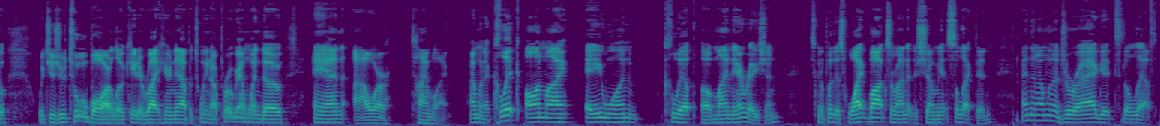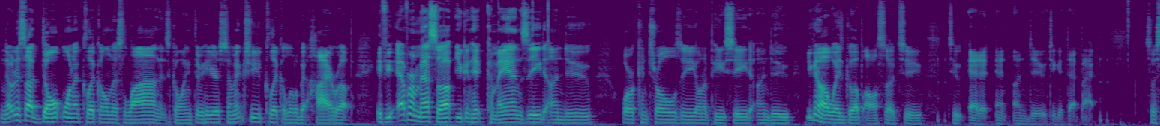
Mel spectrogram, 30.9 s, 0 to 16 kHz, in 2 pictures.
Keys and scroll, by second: 22.5 super+z.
